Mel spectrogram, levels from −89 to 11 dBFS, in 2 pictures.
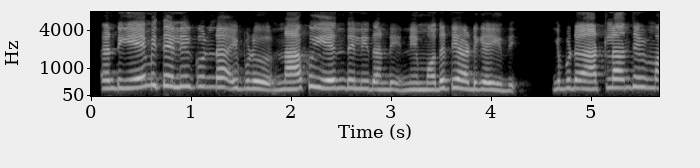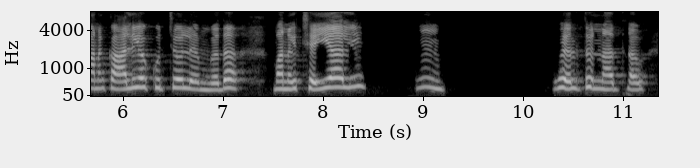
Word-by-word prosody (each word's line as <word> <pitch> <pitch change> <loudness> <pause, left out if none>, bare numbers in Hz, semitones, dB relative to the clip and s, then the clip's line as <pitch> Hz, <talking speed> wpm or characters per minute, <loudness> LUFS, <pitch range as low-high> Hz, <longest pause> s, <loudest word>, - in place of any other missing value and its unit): అంటే 290 +1 -1 0.2
ఏమి 370 +5 +4
తెలియకుండా 350 -1 0 0.2
ఇప్పుడు 280 0 -1 0.3
నాకు 270 +7 +3 0.2
ఏం 290 - +5
తెలీదండి. 265 -4 -3
నేను 245 0 -3
మొదటి 285 +5 0
అడుగే 255 -1 +1
ఇది. 205 -1 -10 0.4
ఇప్పుడు 290 +2 -3 0.2
అట్లా 310 +4 0
అని 315 - -9
చెప్పి 335 -2 -2
మనం 285 0 -3
ఖాళీగా 290 +5 +3
కూర్చోలేం 305 -5 -2
గదా! 295 +6 +1 0.5
మనకి 270 +1 0
చెయ్యాలి 325 +5 +4 0.6
హ్మ్. 325 -3 -7 1.2
వెళ్తున్నట్లవు. 265 -4 -2
285 Hz, 120 wpm, -23 LUFS, 260-320 Hz, 1.2 s, ఏం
